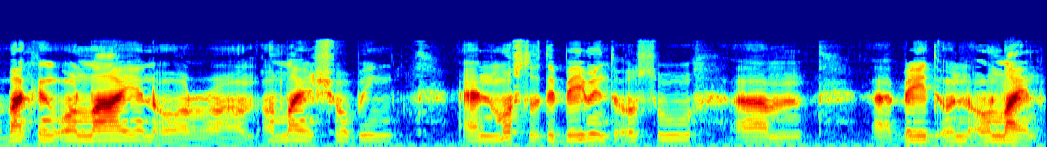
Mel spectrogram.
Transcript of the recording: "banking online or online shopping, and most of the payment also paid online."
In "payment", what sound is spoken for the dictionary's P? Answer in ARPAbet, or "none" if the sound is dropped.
B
